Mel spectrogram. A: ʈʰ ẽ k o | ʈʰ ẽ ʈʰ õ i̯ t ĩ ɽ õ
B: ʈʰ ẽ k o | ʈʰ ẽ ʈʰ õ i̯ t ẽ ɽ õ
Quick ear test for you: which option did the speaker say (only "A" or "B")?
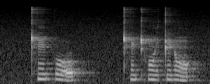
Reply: A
